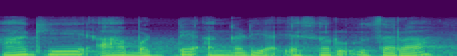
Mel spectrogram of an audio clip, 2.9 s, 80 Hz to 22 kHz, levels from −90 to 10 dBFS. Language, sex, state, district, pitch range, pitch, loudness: Kannada, male, Karnataka, Bangalore, 130-165 Hz, 135 Hz, -16 LUFS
